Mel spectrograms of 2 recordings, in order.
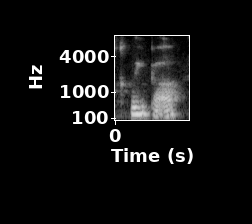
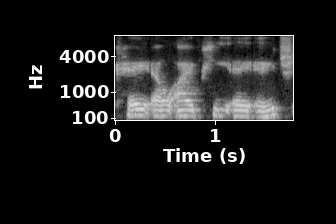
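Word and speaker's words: klipah: concept that kabbalah calls clipa the word is spelled k-l-i-p-a-h in english k-l-i-p-a-h clipa klipa literally means a shell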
